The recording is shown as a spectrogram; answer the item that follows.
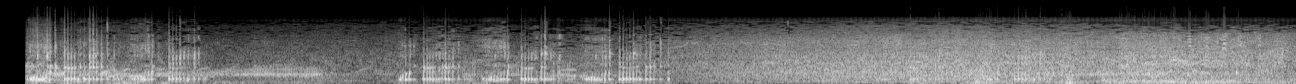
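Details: Southern elephant seal in breeding season, rival males competing for a harem, giving angry threatening warnings: loud, guttural, pulsing roars repeated in bursts for about seven seconds, then crashing surf and steady wave noise.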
